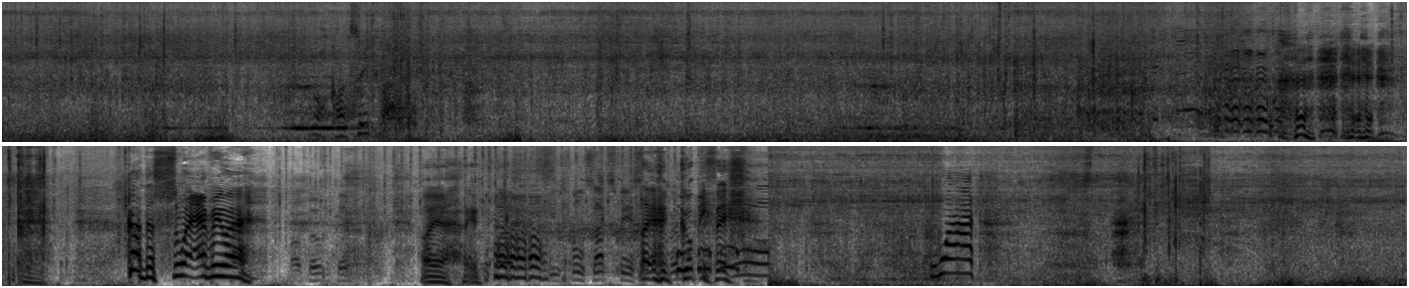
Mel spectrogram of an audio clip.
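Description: Bicycle tyres rumble and rattle over rough grass and dirt.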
